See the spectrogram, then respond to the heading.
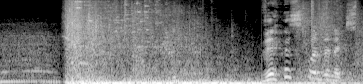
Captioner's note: explosion blasting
